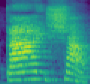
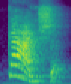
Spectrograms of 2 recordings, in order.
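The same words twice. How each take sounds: First: "caixa" loudly as cai... xá, final a open; two separate beats on "caixa": cai, xa; split into syllables. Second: Said in the usual way. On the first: Shown as a demonstration. Teacher showing two syllables, "caixa" split as cai... xa. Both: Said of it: "também duas".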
